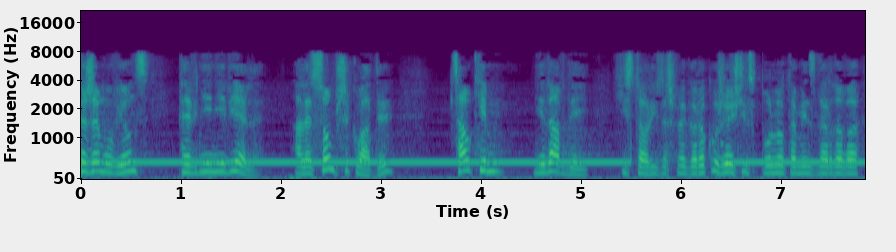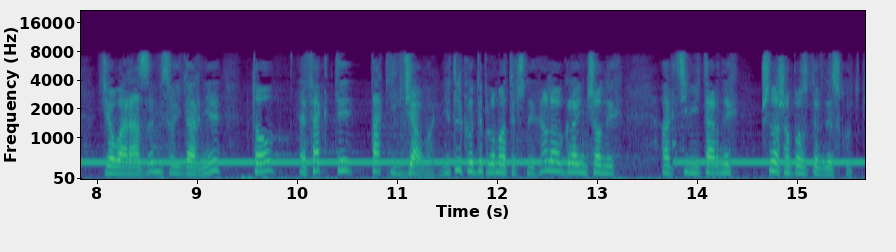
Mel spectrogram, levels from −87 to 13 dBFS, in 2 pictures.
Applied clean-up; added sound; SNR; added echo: none; Telephone; 6 dB; none.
